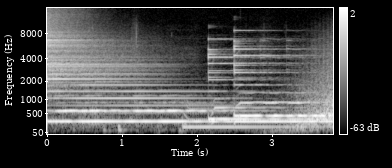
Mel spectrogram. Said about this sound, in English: Bells. Great, great, great.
